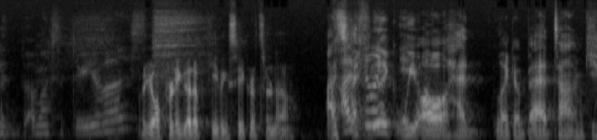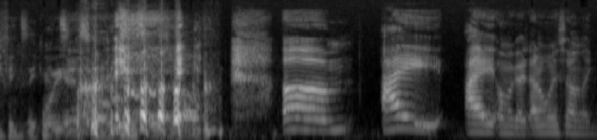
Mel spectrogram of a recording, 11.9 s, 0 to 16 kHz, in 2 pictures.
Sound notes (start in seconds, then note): 6.7 laughter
